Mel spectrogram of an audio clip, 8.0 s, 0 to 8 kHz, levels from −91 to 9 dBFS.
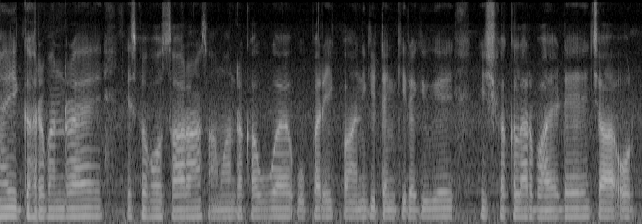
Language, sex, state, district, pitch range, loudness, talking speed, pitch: Hindi, male, Jharkhand, Sahebganj, 100-105 Hz, -29 LUFS, 210 wpm, 105 Hz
